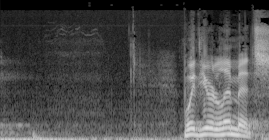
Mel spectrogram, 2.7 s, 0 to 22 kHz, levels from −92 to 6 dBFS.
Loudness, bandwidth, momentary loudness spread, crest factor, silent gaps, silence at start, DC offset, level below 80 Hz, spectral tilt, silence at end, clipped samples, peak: -11 LUFS; 16.5 kHz; 23 LU; 14 dB; none; 0 s; under 0.1%; -30 dBFS; -4.5 dB/octave; 0 s; under 0.1%; -2 dBFS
